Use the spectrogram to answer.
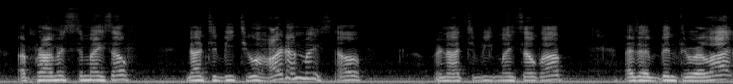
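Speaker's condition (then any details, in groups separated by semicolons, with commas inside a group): Cerebral palsy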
